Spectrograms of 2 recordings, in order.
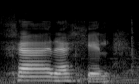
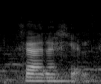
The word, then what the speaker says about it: Harahel: H-A-R-A-H-E-L. Jaragel. Las H se pronuncian como una J suave. Jaragel.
